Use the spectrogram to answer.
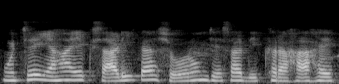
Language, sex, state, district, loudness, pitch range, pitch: Hindi, female, Maharashtra, Mumbai Suburban, -17 LUFS, 165-200 Hz, 185 Hz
